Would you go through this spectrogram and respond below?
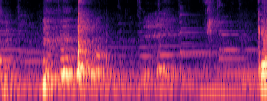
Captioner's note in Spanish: Risas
